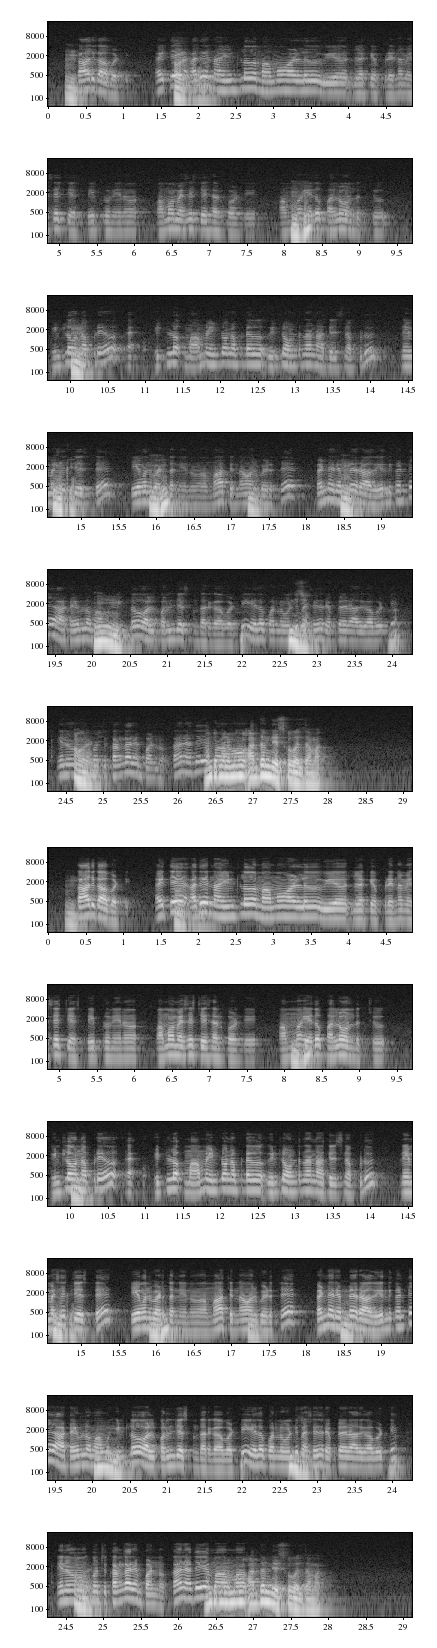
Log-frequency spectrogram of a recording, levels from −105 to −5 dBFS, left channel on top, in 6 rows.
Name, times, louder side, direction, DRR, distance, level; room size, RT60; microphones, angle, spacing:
voice 1, 0.4-0.9 1.4-6.0 6.3-7.6 8.0-9.4 9.8-10.9 11.1-14.1 14.4-15.4 15.7-17.9 18.1-24.1 24.4-26.9, right 7 dB, 70° right, 0.4 m, -32 dB
voice 2, 1.7-2.2 8.1-8.4 10.0-10.2 14.6-15.0 15.9-16.2 17.2-17.4 18.5-18.7 20.0-20.4 22.6-23.0 24.0-24.1 24.6-25.0 26.4-27.9, left 3 dB, 25° left, 0.3 m, -26 dB
12.0 x 5.8 x 2.7 m
head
